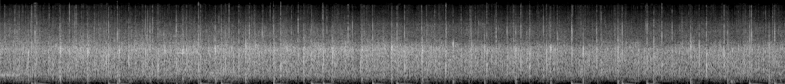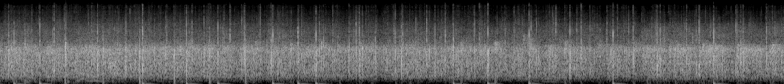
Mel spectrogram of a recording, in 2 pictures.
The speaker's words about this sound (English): But you're a lovely man, and I think a big, big round of applause to them.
